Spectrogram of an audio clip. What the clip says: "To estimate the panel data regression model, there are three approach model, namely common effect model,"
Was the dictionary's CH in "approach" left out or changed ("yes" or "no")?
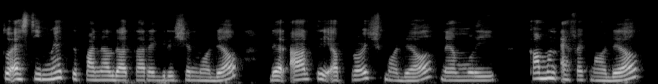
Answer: no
